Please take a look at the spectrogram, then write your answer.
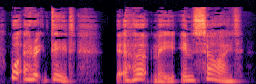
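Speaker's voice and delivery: put-on high, small frightened child; timid little girl pleading; scared little girl. A narrator's reading. Narrator voices Bella.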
